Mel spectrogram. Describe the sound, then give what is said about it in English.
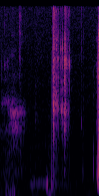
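A crisp bite into a crunchy candy bar, followed by a few wet crunching chews and a final loud crackle, with short quiet pauses between. “Why don't we just go ahead and let's get in close so we can hear the crunch on this thing.”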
